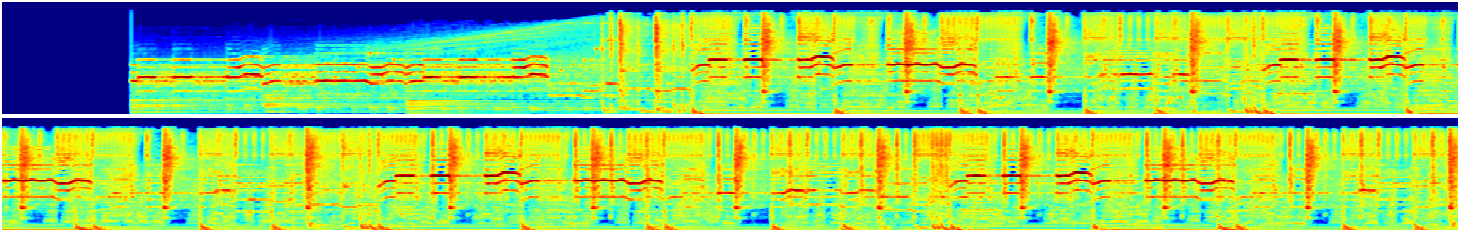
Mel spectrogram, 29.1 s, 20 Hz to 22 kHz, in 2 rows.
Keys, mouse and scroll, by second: 0.7 click, 4.1 click, 10.0 click, 19.3 click, 20.2 click, 28.2 click.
